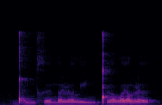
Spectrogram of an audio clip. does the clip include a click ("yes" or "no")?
yes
